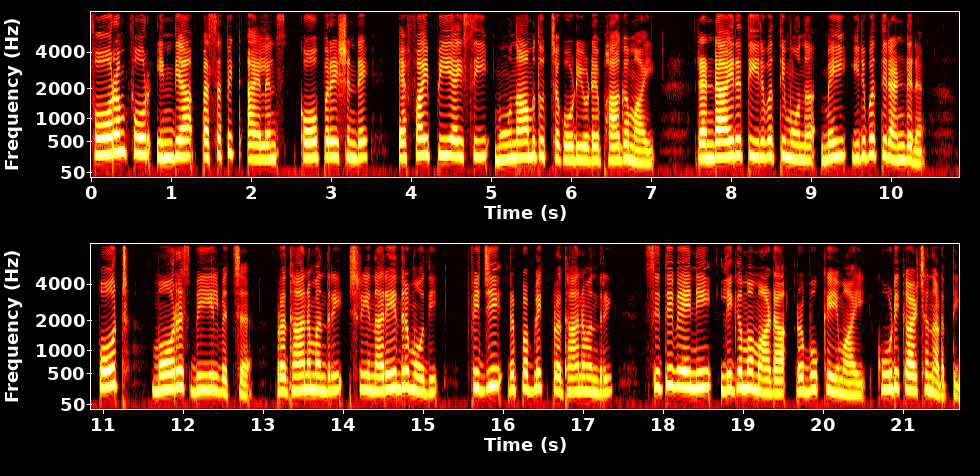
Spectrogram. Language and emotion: Malayalam, neutral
